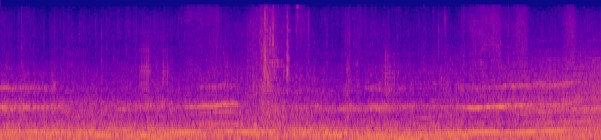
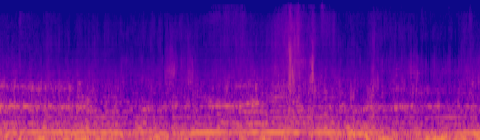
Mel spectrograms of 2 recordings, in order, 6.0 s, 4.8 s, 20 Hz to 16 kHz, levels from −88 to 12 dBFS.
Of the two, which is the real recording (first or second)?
first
